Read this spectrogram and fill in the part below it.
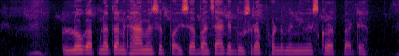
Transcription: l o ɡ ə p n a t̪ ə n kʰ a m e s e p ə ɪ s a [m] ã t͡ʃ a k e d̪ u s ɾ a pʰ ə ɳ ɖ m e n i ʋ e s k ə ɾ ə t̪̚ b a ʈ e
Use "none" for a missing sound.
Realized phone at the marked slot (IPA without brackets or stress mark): b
